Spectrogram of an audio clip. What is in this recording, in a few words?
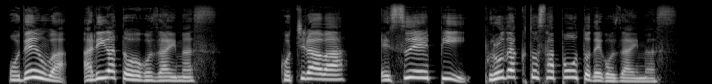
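Japanese, female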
